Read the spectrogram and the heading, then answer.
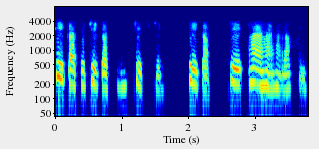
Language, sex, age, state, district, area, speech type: Bengali, female, 45-60, West Bengal, Kolkata, urban, conversation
